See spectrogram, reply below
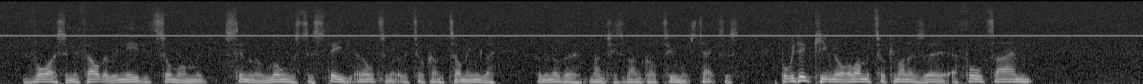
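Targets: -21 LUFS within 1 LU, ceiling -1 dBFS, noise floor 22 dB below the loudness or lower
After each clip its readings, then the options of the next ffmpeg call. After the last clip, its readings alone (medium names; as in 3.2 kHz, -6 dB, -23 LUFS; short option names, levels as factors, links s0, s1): steady tone 3.8 kHz; tone level -31 dBFS; noise floor -33 dBFS; noise floor target -49 dBFS; loudness -26.5 LUFS; peak level -10.5 dBFS; loudness target -21.0 LUFS
-> -af "bandreject=f=3800:w=30"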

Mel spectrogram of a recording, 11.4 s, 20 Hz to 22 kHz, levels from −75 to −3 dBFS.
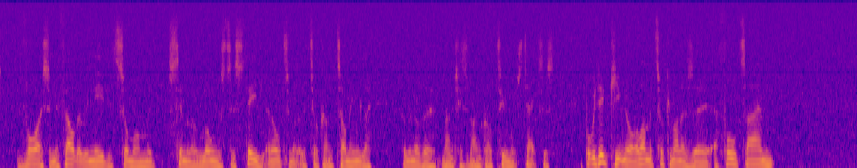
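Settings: steady tone not found; noise floor -40 dBFS; noise floor target -51 dBFS
-> -af "afftdn=nr=11:nf=-40"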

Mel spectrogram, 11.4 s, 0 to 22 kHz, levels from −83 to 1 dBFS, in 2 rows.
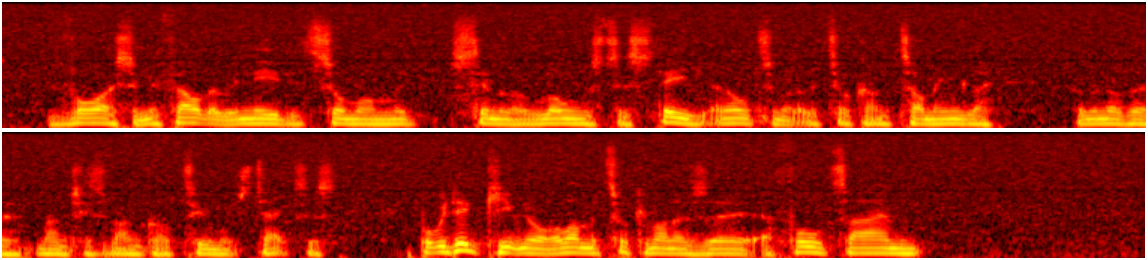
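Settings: noise floor -50 dBFS; noise floor target -51 dBFS
-> -af "afftdn=nr=6:nf=-50"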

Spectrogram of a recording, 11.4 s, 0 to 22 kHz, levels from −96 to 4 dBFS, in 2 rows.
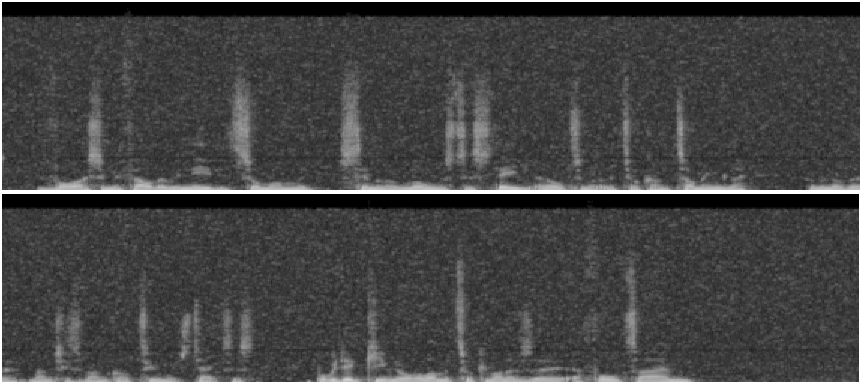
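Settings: noise floor -54 dBFS; loudness -28.5 LUFS; peak level -11.5 dBFS; loudness target -21.0 LUFS
-> -af "volume=2.37"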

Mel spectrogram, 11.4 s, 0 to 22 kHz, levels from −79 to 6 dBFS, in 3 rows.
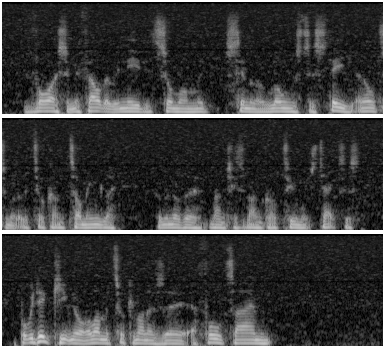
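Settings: loudness -21.0 LUFS; peak level -4.0 dBFS; noise floor -47 dBFS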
